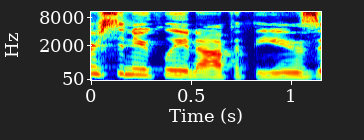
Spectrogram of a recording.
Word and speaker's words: synucleinopathies: Those are synucleinopathies.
